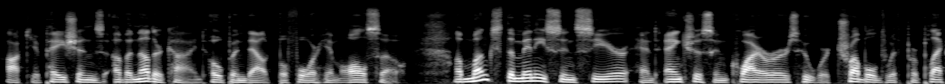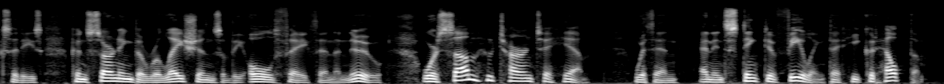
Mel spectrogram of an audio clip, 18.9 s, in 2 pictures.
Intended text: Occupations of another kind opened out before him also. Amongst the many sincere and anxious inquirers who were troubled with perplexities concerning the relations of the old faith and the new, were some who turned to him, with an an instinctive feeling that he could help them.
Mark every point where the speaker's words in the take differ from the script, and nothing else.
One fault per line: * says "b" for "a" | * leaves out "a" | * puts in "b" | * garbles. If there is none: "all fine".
all fine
